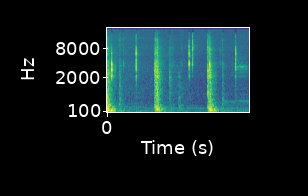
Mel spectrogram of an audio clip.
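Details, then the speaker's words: 2014 Nissan Rogue driver-door lock actuator after replacing the one with broken gear teeth: clean lock and unlock thunks, no grinding; noise gone. "So you plug back the window motor, and let's get the window now. As you can see, now it's lock and unlock."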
